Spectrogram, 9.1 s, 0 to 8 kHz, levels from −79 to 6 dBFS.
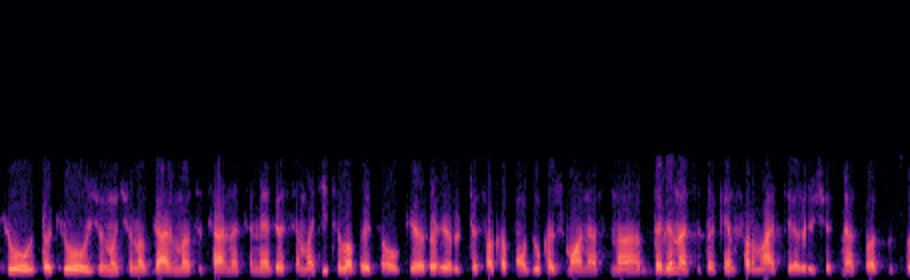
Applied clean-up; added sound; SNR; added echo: none; none; none; none.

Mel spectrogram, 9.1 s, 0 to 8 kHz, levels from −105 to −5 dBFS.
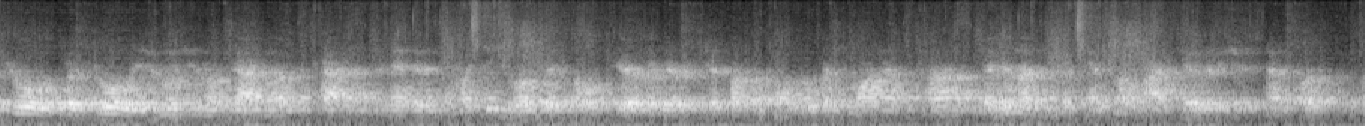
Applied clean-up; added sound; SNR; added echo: neural separator model SepFormer DNS4.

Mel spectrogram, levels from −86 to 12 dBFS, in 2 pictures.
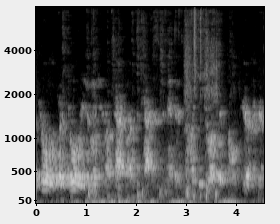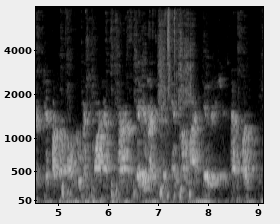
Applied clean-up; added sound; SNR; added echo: classical method WPE with log-MMSE.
